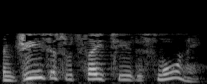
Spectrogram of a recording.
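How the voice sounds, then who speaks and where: A man, a minister, preaching a sermon with a husky voice, slow emphatic phrases that drop to a hush, and humorous stories. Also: very high-pitched, lively intonation. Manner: dramatic preaching, slow emphatic phrases dropping to hushed tones; humorous storytelling. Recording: tinny phone-like sound.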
